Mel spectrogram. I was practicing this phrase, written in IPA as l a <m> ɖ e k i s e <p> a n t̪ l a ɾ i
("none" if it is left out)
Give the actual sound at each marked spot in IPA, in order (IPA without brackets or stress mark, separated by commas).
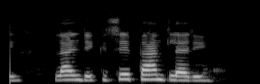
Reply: ɳ, p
